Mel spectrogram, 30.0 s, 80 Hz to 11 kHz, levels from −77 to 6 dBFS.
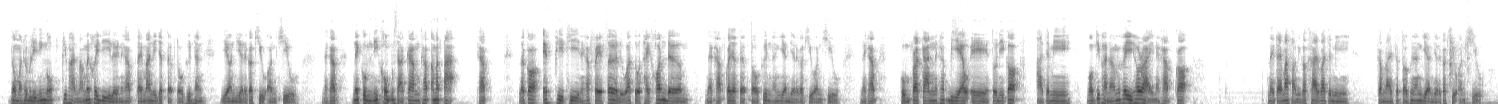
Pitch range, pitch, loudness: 85-105 Hz, 95 Hz, -26 LUFS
